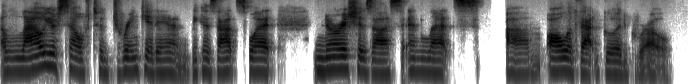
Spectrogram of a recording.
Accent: United States; I grew up in America

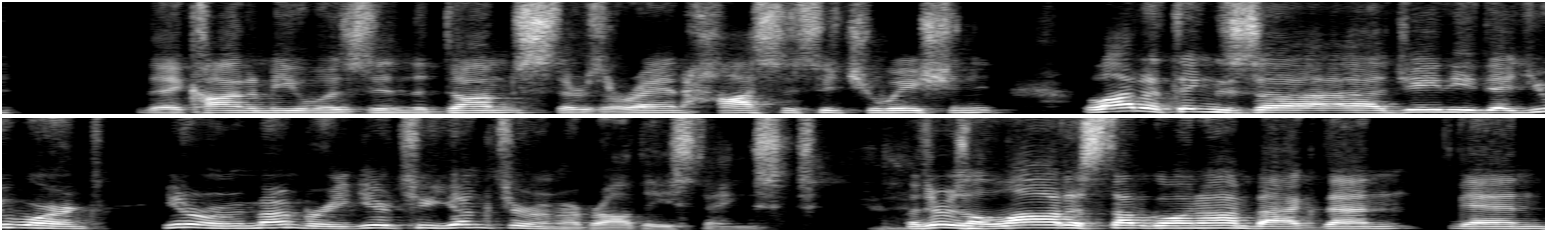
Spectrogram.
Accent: Chicago, Illinois, United States; I was born and raised in Chicago, and my parents are immigrants

